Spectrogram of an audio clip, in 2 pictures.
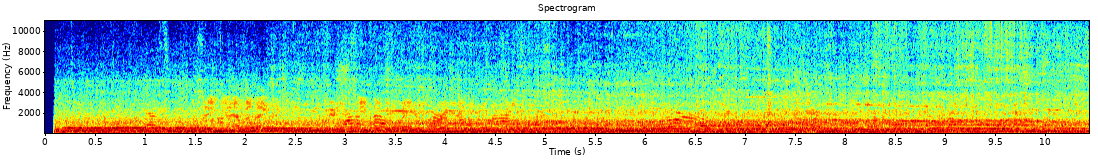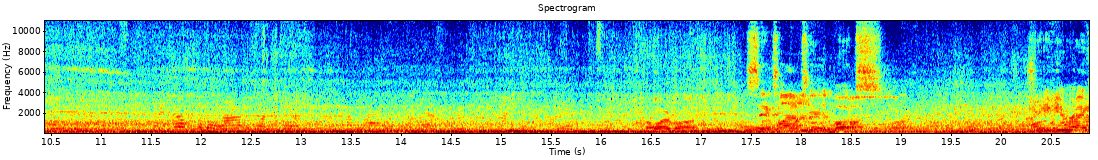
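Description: Race car engines roar loudly as a pack of cars speeds past.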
